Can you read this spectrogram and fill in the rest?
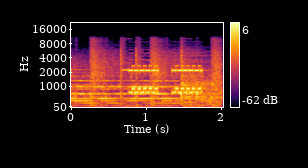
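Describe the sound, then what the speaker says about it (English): A phone rings repeatedly with a bright electronic ringtone, its bursts coming in a steady repeating pattern that sits close and clear over quiet background tones. "Shut up, phone."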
